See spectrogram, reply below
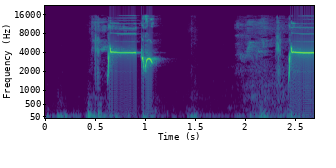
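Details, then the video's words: ['Brief stretch of red-headed prinia lure song. One full phrase has an upward flick, a level whistle and a falling slur, followed by faint chatter and the start of another whistle.'] "SUARA PRENJAK KEPALA MERAH/PRENJAK ATAS GACOR"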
